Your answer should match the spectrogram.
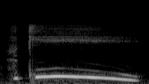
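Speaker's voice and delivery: high, drawn-out call. Acted. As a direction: shout into the dark. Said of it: "volvió a gritar".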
